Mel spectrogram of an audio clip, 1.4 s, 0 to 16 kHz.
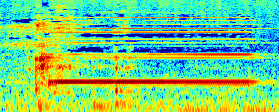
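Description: A sustained electronic alert tone with steady high-pitched harmonics sounds from a phone during a nationwide 2 p.m. alert, holding continuously for over a second without pauses.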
